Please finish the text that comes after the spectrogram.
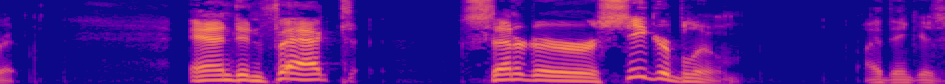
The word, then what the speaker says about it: Segerblom: And in fact, Senator Segerblom, I think is how you pronounce his name.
